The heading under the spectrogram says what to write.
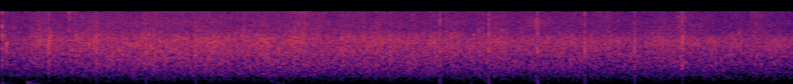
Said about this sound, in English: Keep clapping for them.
